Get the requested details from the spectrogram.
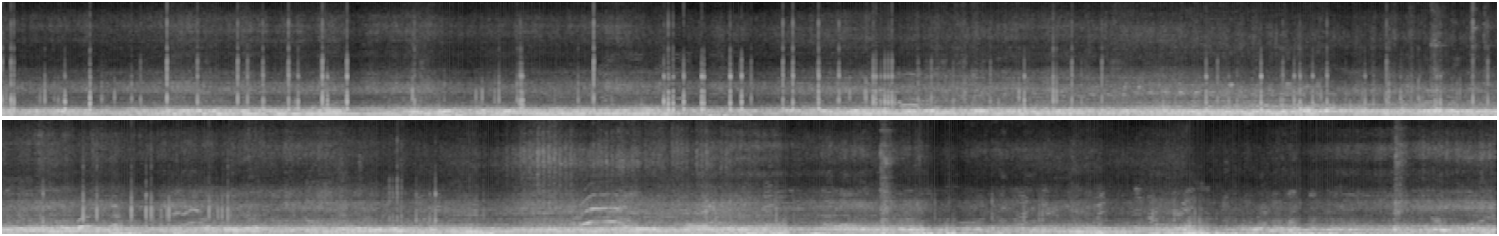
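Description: A fairground ride hums and rumbles steadily as it swings.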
